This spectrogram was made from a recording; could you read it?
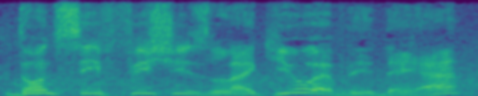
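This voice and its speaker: An actor playing a flamboyant middle-aged wheeler-dealer in a video game, cajoling and sentimental in a theatrical way. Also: male voice, sits high, big pitch swings, normal speed, noisy background. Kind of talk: video game cutscene acting.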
